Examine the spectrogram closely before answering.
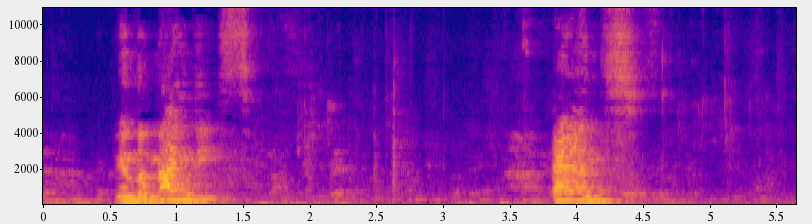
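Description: A woman sings loudly into a microphone in a room with some echo.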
